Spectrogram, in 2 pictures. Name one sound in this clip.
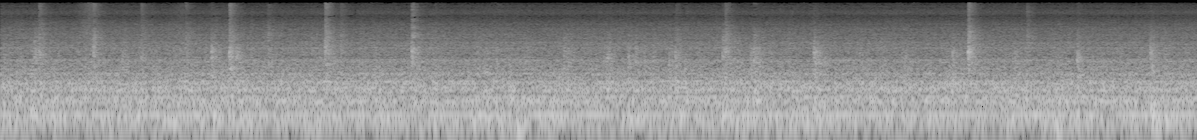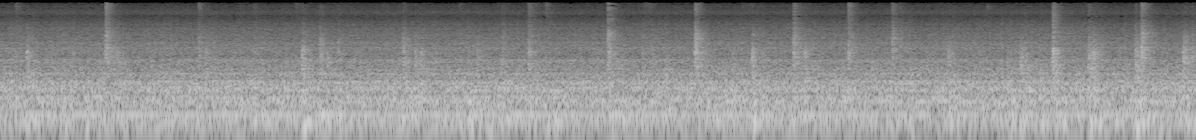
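A condenser tumble dryer runs with a low, steady hum and drone.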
